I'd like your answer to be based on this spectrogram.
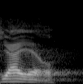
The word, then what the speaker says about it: Yael: The Hebrew pronunciation of it is Yael, a Gentile woman.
